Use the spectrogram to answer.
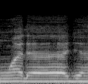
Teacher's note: مد لازم سببه هذا السكون، ثم غنة سببها التشديد. نعم غنة مقدار حركته، فنأتي بهذين الحكمين.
